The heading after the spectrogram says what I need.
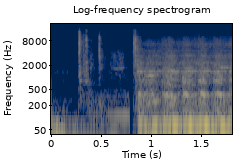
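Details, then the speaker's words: Ford ST170 with GSXR 750 throttle bodies and ME221 ECU, TPS-only, tuned for hot starting, at 88 degrees: short crank then prompt fire into a firm, evenly pulsing idle. Normal hot start. "it might sound like a slow start and it's not fighting it was quick is what a a road car would"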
